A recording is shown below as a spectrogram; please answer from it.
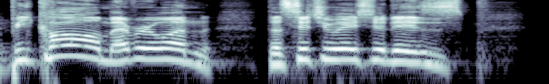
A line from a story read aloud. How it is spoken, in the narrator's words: some shouts from the guards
